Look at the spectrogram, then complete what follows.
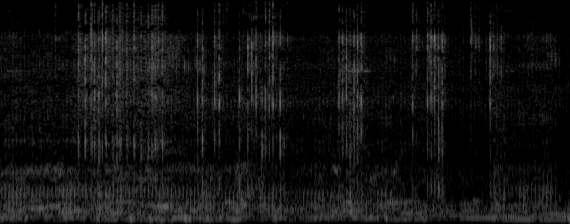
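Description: Faint airsoft gunfire: short bursts of quick sharp clicks and snaps, coming roughly every second, over a low murmur.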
